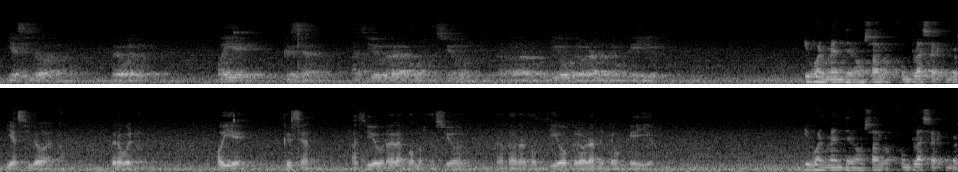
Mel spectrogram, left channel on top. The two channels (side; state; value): both; normal; correlation 0.35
